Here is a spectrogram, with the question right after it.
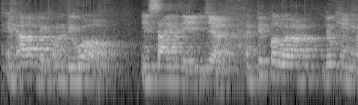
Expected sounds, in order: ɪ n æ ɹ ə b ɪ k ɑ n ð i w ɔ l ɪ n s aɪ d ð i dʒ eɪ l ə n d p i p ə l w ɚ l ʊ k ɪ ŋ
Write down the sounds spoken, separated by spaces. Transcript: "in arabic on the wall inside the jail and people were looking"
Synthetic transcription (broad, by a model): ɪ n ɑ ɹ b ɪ ɑ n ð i w ɔ l ɪ n s aɪ d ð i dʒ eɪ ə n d p i p ə l w ɚ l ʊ k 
